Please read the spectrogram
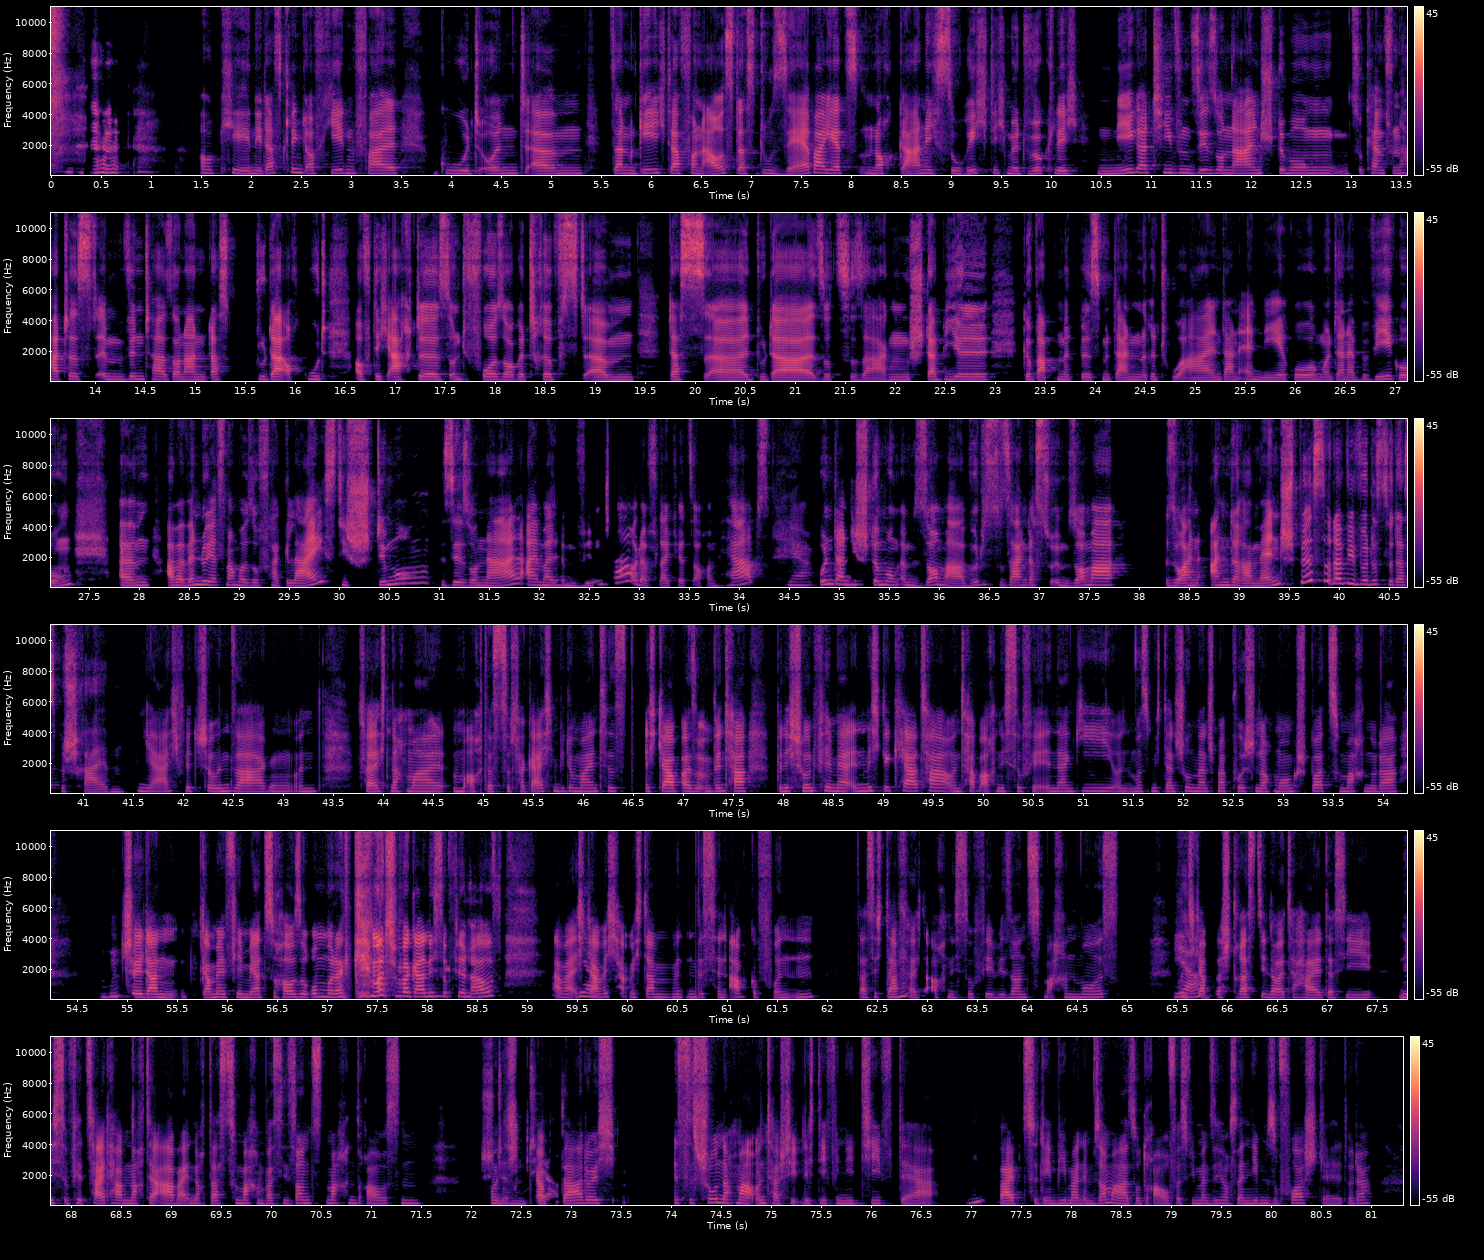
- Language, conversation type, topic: German, podcast, Wie gehst du mit saisonalen Stimmungen um?
- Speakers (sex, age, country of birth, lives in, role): female, 30-34, Germany, Germany, guest; female, 45-49, Germany, Germany, host
- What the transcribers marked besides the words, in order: chuckle; in English: "pushen"; laughing while speaking: "gehe manchmal"; unintelligible speech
